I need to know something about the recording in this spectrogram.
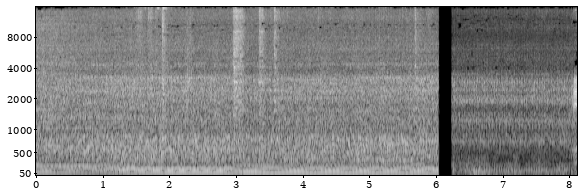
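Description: Diesel engine running at a steady speed, with a few light clunks about three seconds in. The sound cuts out abruptly at about six seconds, and a quieter engine idle follows.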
